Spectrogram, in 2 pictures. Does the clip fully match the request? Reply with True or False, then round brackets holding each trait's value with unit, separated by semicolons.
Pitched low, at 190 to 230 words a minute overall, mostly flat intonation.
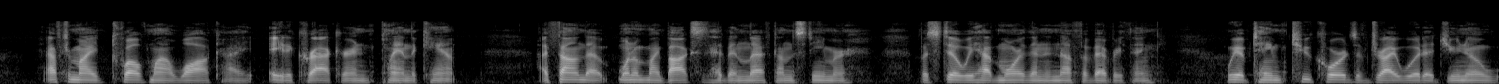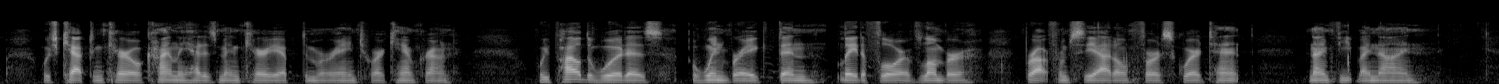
False (95 Hz; 170 wpm; 1.8 semitones)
